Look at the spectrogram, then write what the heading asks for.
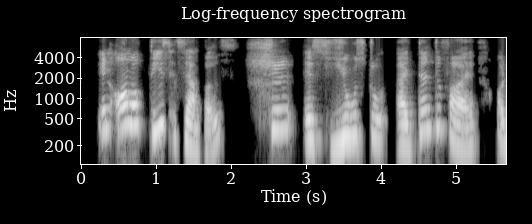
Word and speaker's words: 是: It's pronounced with the fourth tone, a falling tone. Shi.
